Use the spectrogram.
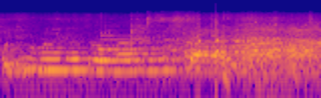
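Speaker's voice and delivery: put-on high, teary little boy asking; whiny kid voice. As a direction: plead like a hurt child. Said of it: "He's like".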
